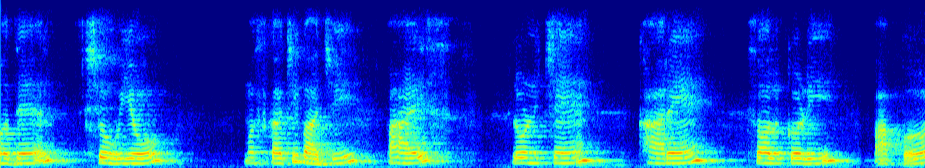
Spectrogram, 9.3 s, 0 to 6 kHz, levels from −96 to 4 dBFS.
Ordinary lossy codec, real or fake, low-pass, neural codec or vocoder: Opus, 32 kbps; real; 5.4 kHz; none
